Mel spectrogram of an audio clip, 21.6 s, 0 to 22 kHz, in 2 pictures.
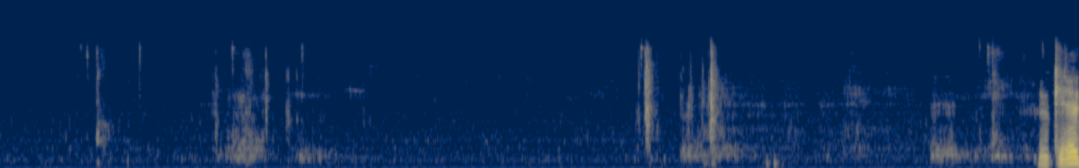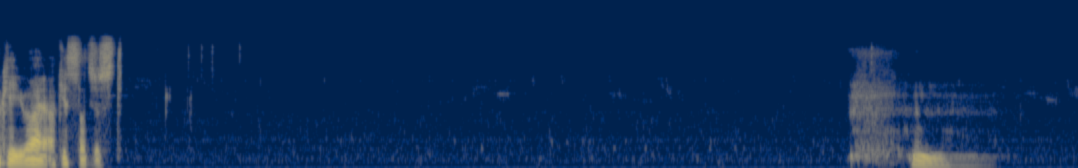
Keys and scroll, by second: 7.0 Delete.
